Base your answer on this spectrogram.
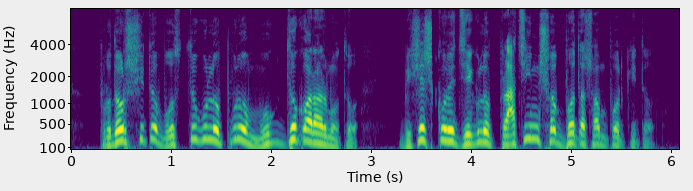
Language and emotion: Bengali, surprised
